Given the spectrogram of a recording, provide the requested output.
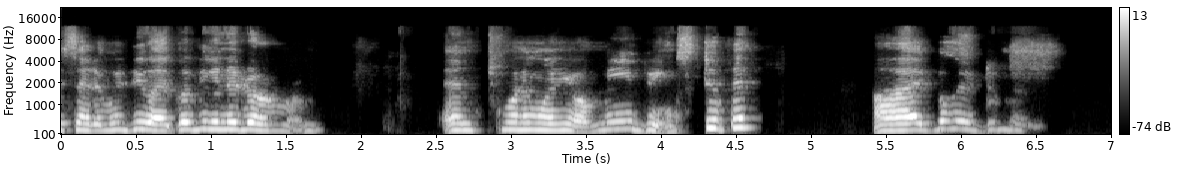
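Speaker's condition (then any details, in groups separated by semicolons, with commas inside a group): Cerebral palsy; non-progressive, will not improve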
